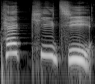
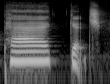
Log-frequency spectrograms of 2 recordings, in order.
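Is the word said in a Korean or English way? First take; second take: Korean; English. First: It is said as Korean syllables, pae-ki-ji. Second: It is said as two English syllables. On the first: The speaker calls it wrong. "패키지 아니에요" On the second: The speaker calls it right. "요 소리가 두 개거든요"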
